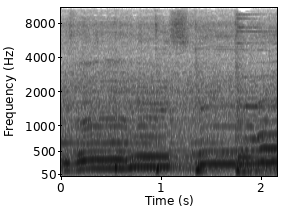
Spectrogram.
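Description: Classical-influenced Hindi film song playing back: a male singer holding long notes that step from one pitch to the next, over plucked-string accompaniment.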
